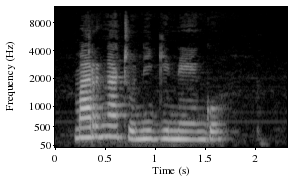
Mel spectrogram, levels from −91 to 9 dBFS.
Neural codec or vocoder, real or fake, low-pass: none; real; 10.8 kHz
